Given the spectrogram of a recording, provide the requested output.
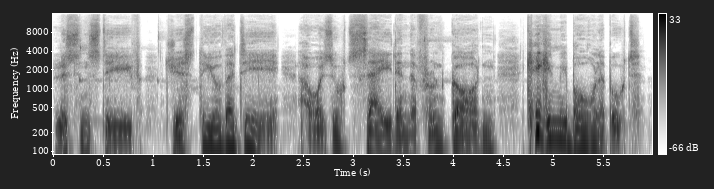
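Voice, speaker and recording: A man voicing a chatty, insistent oddball worm-like butler in a radio sitcom, with a raspy British voice. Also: sits low, animated, moderate pace, a little mellow, dry recording, clean studio sound, full character voice. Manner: chatty, insistent, over-familiar. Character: talking worm and shambling butler, pestering oddball. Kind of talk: comedy radio sitcom acting.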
